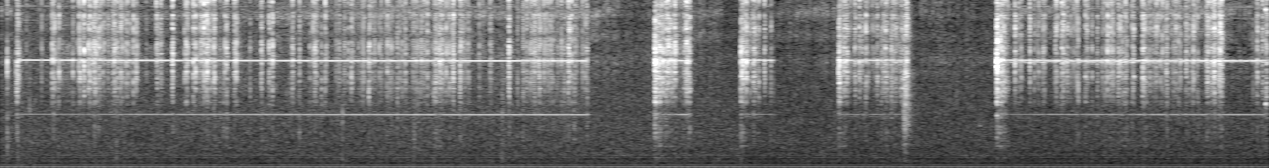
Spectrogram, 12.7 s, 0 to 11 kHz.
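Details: Atwood APS-5530 RV power converter outputting only 6 volts, light bulb load switched on: steady hum with sharp irregular crackling; crackling under load, cause suspected not confirmed.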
